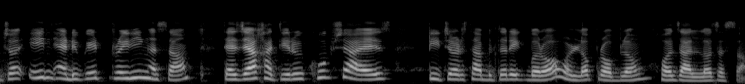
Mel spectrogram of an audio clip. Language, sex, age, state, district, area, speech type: Goan Konkani, female, 18-30, Goa, Ponda, urban, spontaneous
